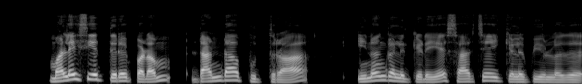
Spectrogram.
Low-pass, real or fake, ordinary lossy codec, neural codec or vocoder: 10.8 kHz; real; none; none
